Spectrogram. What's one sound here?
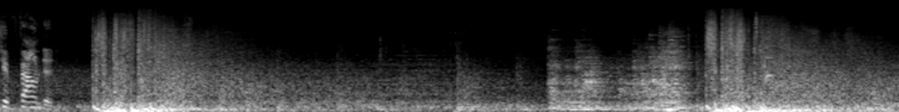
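A cruiser's deck guns fire a salvo with a deep boom.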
